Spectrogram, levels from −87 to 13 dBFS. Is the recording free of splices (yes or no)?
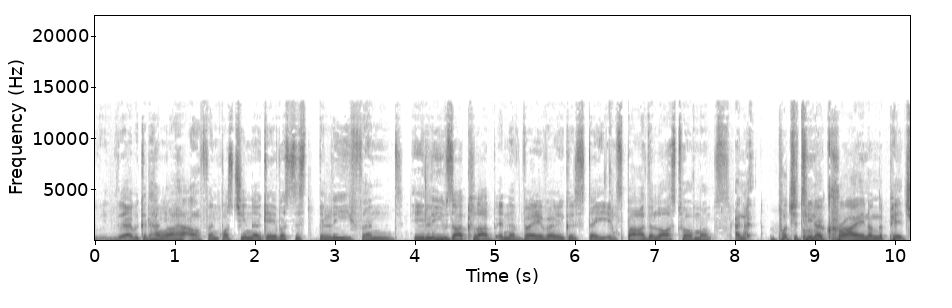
no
